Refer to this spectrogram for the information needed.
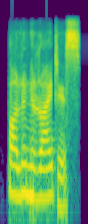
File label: "Polyneuritis", Indian; Dictionary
